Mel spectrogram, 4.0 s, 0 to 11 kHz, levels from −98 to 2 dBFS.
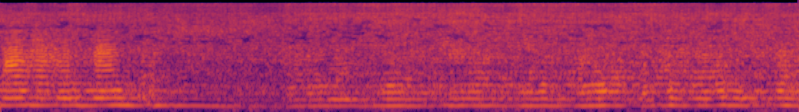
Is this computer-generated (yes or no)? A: yes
